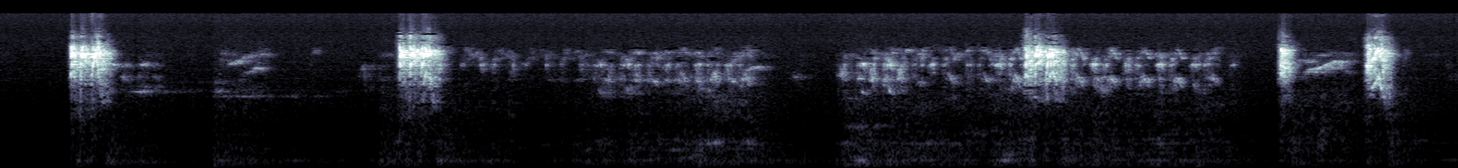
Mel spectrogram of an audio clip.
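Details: Sooty-headed bulbul cuit cuit calls used as a lure to provoke a silent bird: sharp, very high chip notes in clusters, separated by stretches of softer buzzy chatter.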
